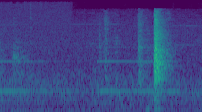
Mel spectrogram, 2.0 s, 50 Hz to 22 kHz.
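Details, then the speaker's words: 2005 Saturn Ion 2.2L Ecotec with a charged battery and normal voltage, Bosch starter only a year or two old: one sharp click when the key turns, then no cranking; starter clicks but won't turn the engine, jump start didn't help. "okay the batteries charged up and that the voltage is normal but all we get is this click"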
